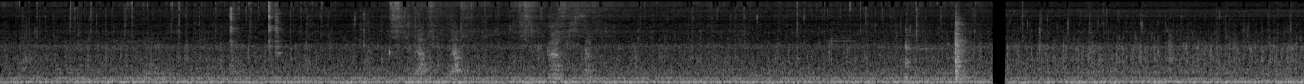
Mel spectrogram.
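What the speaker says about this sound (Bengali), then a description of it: "পালং শাকের এই তরকারি আমি এখন হাই হিটে রান্না করব" Spinach and prawn curry bubbling on high heat in a pot, a steady simmering boil with scattered crackles and pops, close and moderately loud, no voices.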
